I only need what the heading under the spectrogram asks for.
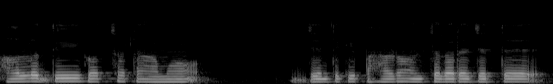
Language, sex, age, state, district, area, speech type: Odia, male, 30-45, Odisha, Malkangiri, urban, spontaneous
